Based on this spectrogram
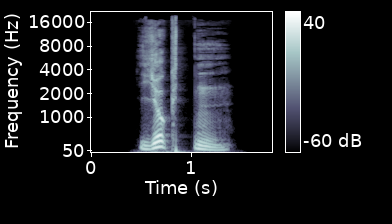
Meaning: inflection of jucken: 1. first/third-person plural preterite 2. first/third-person plural subjunctive II
- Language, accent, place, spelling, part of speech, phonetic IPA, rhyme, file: German, Germany, Berlin, juckten, verb, [ˈjʊktn̩], -ʊktn̩, De-juckten.ogg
